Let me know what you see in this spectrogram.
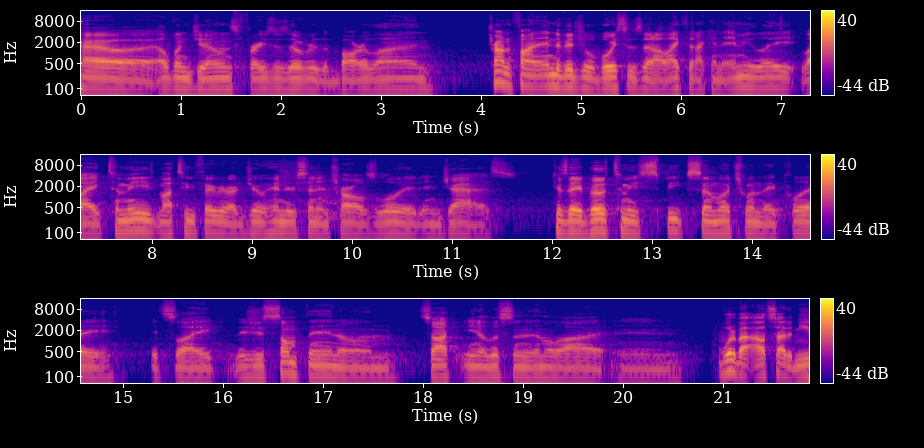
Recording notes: sat down to speak live at the 2014 Creative Strings Workshop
